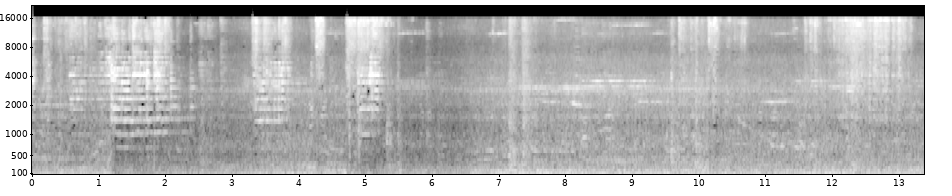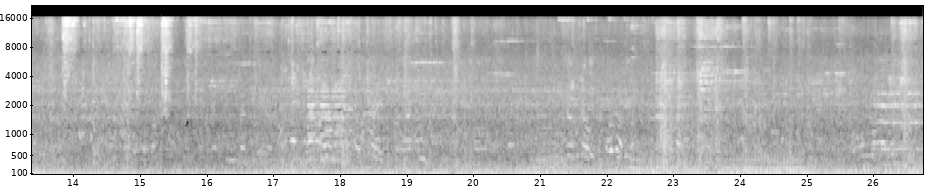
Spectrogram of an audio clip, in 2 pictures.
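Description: Busy street traffic: vehicle engines running steadily, a short horn toot about a second in, and people talking around.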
